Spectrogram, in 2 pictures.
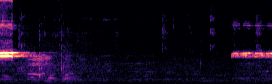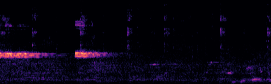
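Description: Referee's whistle: a sharp blast as the period ends, then a longer steady blast about three and a half seconds in and a short one just after, over the low murmur of a large hall.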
